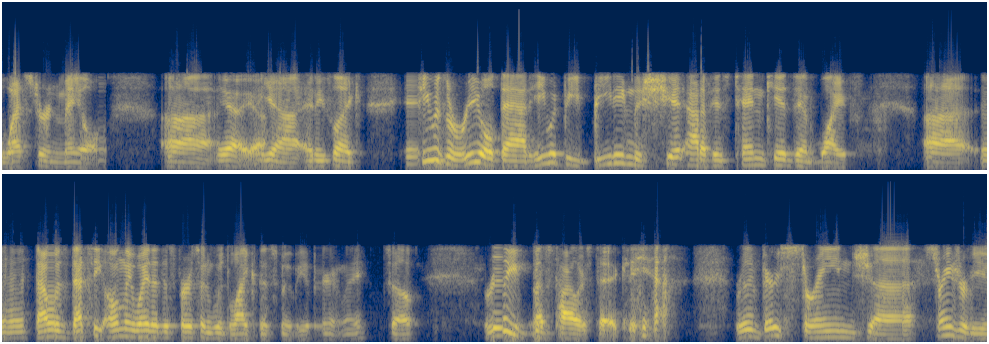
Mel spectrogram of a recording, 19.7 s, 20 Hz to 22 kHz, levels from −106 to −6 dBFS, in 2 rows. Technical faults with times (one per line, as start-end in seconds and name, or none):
0.00-19.71 iLBC codec
0.96-1.04 lost iLBC frames
4.06-4.17 lost iLBC frames
10.32-10.39 lost iLBC frames
13.00-13.07 lost iLBC frames
14.78-14.88 lost iLBC frames
18.72-18.87 lost iLBC frames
